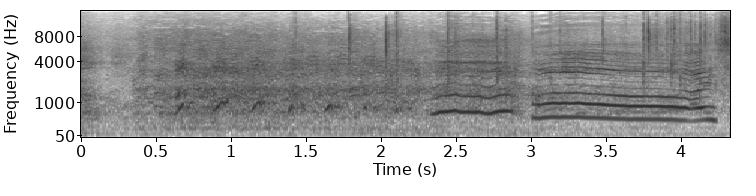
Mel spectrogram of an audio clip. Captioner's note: laughs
